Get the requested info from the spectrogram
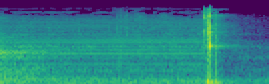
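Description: Power solenoid firing: a single sharp metallic clack with a short ring, about one and a half seconds in.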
